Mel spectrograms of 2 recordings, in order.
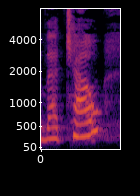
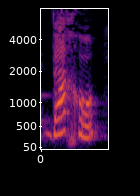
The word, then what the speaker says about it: Dachau: Eh, que si lo leemos en español, yo lo leía como Dachau. Estando ahí, pues me corrigieron mi, obviamente, pésima pronunciación alemana y, y que se dice Dajo.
